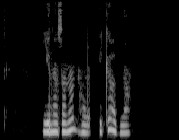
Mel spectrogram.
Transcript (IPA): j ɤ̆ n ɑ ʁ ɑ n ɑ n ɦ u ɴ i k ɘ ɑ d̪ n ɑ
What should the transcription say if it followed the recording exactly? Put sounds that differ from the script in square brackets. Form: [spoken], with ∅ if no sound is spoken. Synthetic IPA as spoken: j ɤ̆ n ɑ [z] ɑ n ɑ n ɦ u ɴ i k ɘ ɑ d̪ n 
